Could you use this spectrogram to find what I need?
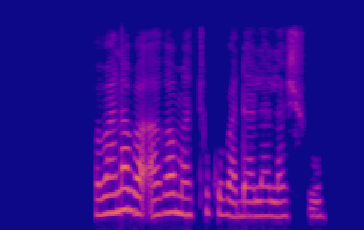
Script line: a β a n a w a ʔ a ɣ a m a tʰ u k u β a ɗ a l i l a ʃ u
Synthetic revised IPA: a β a n a β a ʔ a ɣ a m a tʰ u k u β a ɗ a l a l a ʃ u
